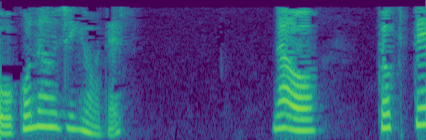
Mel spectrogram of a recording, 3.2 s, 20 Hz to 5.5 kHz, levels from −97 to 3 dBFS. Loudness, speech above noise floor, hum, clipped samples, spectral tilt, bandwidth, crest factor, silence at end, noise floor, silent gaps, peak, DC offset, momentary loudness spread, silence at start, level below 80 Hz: -22 LUFS; 51 dB; none; under 0.1%; -7 dB/octave; 5 kHz; 18 dB; 0 s; -71 dBFS; none; -4 dBFS; under 0.1%; 13 LU; 0 s; -64 dBFS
